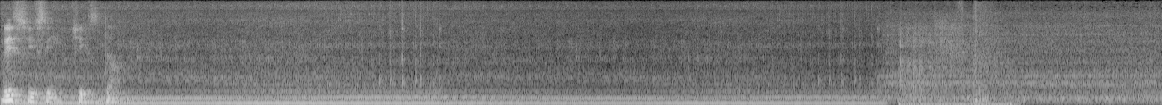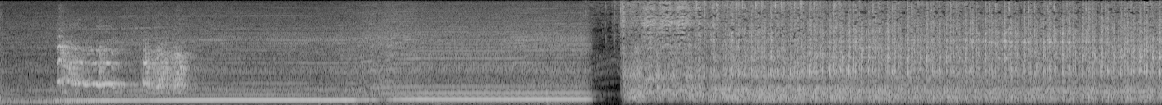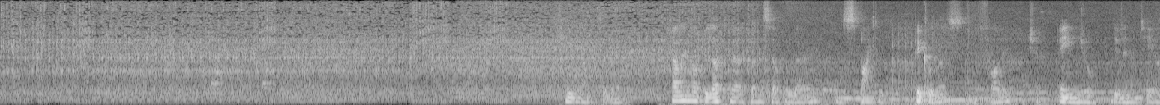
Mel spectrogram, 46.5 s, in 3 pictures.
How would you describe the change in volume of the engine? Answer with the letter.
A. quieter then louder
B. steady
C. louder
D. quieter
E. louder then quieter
C.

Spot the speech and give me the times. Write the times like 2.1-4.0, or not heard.
0.0-1.8, 38.4-46.4.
